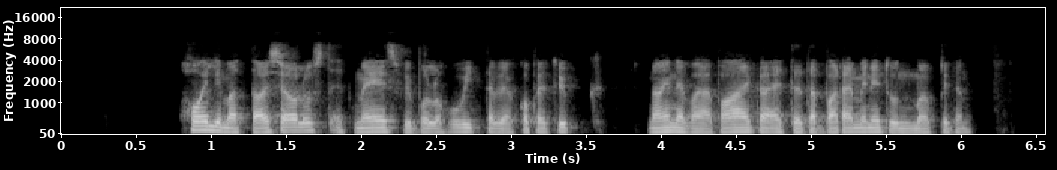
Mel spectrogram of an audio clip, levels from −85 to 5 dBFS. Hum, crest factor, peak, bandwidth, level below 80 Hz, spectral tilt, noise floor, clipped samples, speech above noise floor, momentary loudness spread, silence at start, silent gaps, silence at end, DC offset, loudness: none; 20 dB; -2 dBFS; 7 kHz; -44 dBFS; -7.5 dB/octave; -87 dBFS; under 0.1%; 67 dB; 7 LU; 0.8 s; none; 0.5 s; under 0.1%; -20 LUFS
